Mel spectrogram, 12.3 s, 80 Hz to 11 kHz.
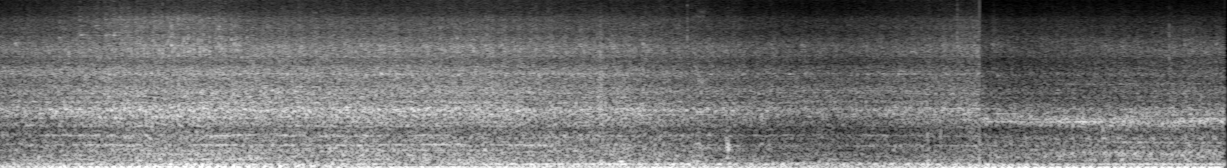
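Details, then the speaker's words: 2002 Ford 7.3 Powerstroke diesel after the engine was installed, on a new tune: steady, even low idle rumble with no knocks or misses; healthy. Owner plans to pull fuel, as it hazes badly when cold but not when hot. "oh yeah that sounds good that's it I'm gonna pull more fuel out of it plus when it's cold it does haze real bad"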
